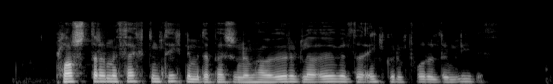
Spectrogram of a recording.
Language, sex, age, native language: Icelandic, male, 20-29, Icelandic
